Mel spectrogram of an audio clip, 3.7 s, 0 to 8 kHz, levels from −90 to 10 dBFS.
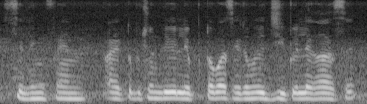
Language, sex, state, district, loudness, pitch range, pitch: Bengali, male, Tripura, West Tripura, -13 LUFS, 165-175 Hz, 170 Hz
